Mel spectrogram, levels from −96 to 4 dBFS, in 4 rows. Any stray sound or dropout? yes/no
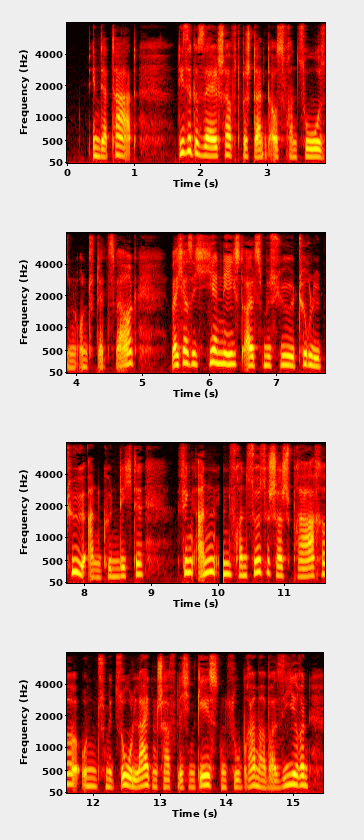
yes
